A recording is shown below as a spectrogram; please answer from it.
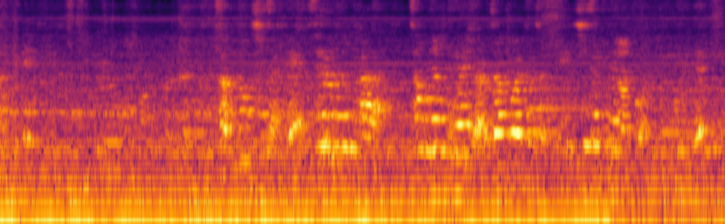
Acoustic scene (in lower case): subway train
